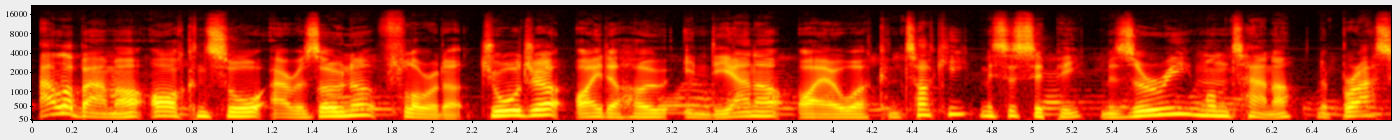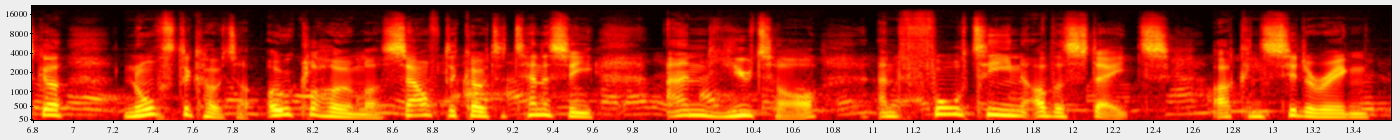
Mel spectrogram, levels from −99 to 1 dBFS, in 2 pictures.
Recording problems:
voice in the background; noticeable; throughout; 15 dB below the speech

